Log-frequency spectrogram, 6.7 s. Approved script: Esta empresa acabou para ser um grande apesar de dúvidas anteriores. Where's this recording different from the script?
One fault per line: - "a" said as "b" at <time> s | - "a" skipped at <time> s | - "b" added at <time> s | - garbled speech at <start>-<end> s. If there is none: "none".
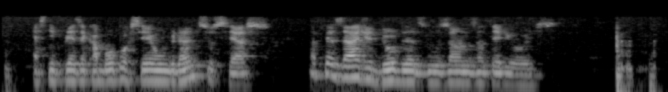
- "para" said as "por" at 1.2 s
- "sucesso" added at 2.0 s
- "nos anos" added at 4.3 s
